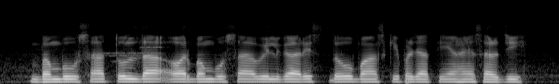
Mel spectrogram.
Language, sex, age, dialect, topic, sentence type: Hindi, male, 56-60, Garhwali, agriculture, statement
